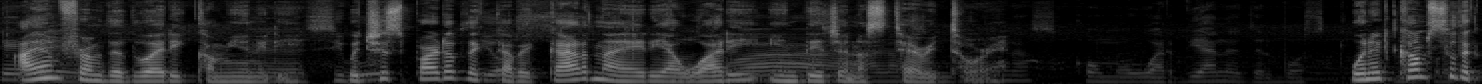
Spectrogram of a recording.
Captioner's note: foreign language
